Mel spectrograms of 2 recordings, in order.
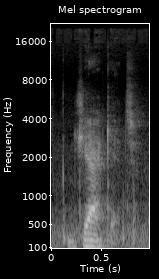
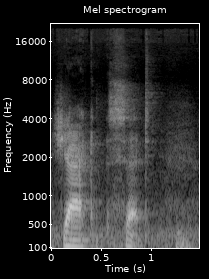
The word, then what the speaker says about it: jacket: let's go jack cat jacket why do you use the k because of the e otherwise you would say jack set with the soft c okay the next word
